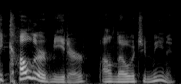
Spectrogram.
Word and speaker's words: colorimeter: and seeing if the it's pronounced color oh meter color color oh meter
